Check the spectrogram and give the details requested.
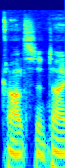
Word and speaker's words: Constantine: Yes, and I do call it Constantine because that's how it's supposed to be pronounced.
